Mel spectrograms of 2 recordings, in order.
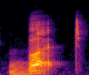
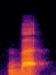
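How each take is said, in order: First: The word is said fully with its full vowel. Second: The word is reduced with a weak vowel. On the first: "I'll say the strong forms of the words first" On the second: "then their weak forms"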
